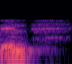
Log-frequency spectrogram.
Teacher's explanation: the air passes through the sides of the tongue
